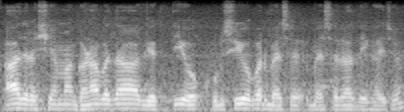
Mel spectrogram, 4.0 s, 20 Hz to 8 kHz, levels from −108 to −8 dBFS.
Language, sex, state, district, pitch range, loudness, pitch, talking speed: Gujarati, male, Gujarat, Gandhinagar, 105-120 Hz, -19 LUFS, 115 Hz, 165 wpm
